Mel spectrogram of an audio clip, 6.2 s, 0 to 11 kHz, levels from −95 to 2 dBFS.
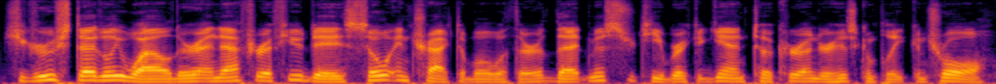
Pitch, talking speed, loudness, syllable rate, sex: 125 Hz, 220 wpm, -18 LUFS, 5.9 syllables/s, male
